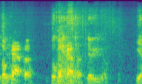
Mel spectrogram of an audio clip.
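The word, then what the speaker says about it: Locathah: Locathon? How do you say that? Locatha.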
